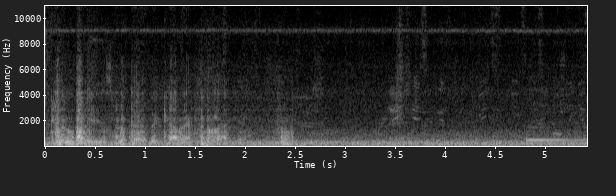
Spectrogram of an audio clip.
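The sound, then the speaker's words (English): Airplane cabin drone during the approach to landing, a steady low rumble with voices talking over it in the first half, then the even engine hum continues alone with a faint tone near the end. “We will shortly be landing. Oh, yes. Baggage and all personal belongings, including laptops, are safely stowed. Finally, coming to land.”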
